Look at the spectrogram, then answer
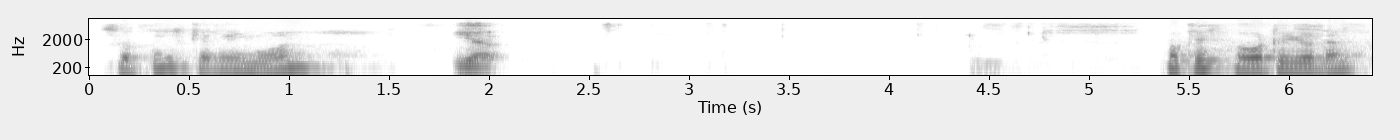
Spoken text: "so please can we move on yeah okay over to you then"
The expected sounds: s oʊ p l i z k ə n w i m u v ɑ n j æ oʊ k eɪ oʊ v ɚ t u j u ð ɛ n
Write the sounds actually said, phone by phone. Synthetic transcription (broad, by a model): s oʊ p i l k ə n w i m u ɑ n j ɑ oʊ k eɪ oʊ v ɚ t u j u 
